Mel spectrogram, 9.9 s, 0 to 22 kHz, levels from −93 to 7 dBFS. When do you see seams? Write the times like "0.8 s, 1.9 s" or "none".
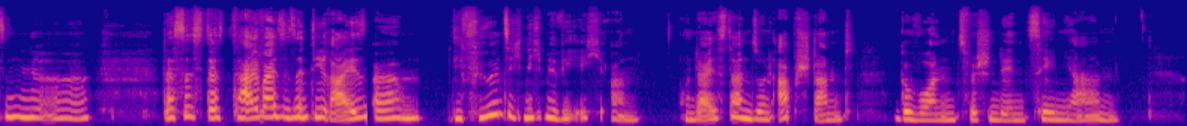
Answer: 3.1 s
